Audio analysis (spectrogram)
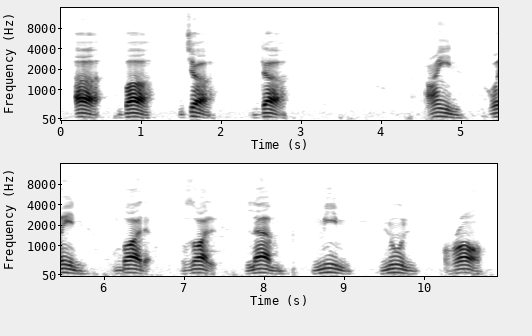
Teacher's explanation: Yang pertama, Jahri bertemu dengan hams. Jadi, jahri ini bermaksud suara jelas dan kuat. Tidak ada nafas yang mengalir.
